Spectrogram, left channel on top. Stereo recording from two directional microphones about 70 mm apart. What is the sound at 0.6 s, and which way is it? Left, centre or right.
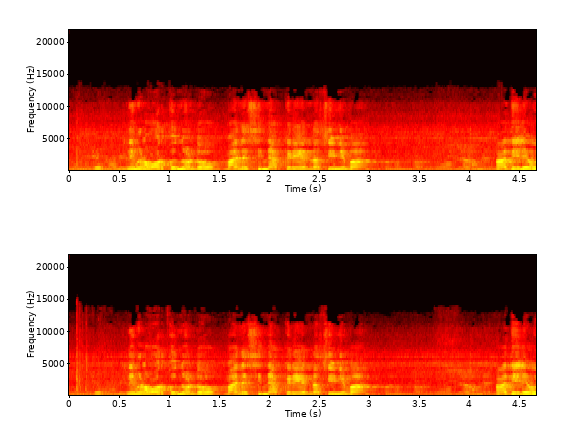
A woman's voice, right.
